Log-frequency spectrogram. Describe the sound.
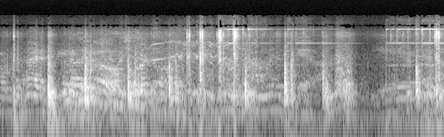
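Horses shift and stamp with irregular hoof clip-clops, broken by a thin, high whinny or two, over a busy, rustling background with murmuring voices, at a stagecoach stop where the horses are being changed.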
